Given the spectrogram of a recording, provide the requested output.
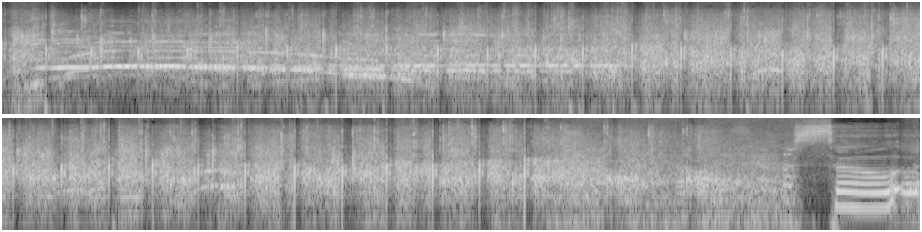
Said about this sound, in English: I want each of you right here and now, put those forks down. I know the apple pie is good, but you know, and I want you to give yourselves an applause.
